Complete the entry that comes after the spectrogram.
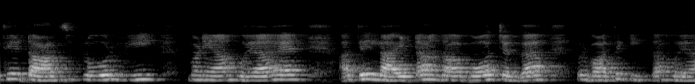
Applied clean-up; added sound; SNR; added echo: none; none; none; reverberation time 0.7 s.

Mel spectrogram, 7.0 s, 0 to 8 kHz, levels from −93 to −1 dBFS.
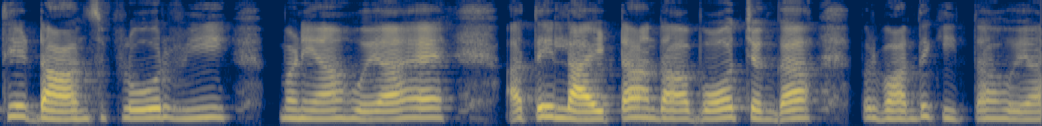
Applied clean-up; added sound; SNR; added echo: none; none; none; none.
